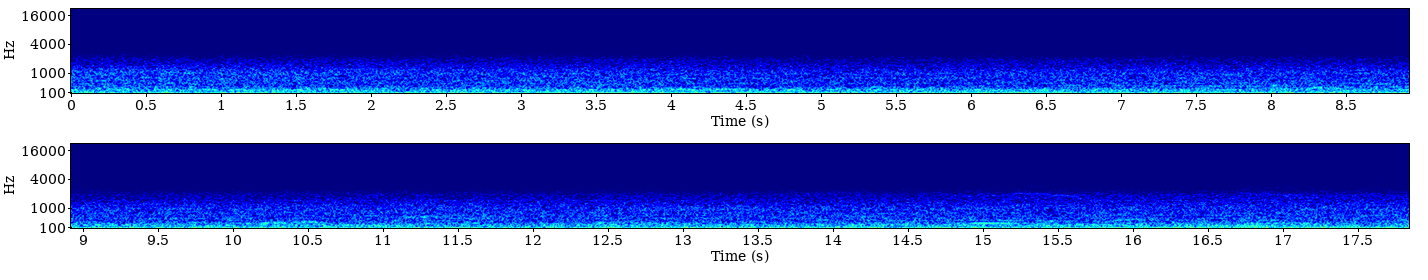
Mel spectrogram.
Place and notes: The Genval station. Someone is phoning just near me and a few time after the train arrives. Passengers board inside the train ; it's going to Brussels. A few time after, a second train arrives. It's not stopping in the station.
